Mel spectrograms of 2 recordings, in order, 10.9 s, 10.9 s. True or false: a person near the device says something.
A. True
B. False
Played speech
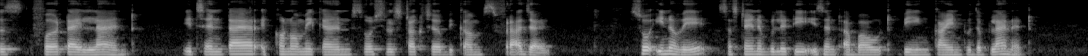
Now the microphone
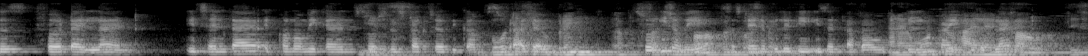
A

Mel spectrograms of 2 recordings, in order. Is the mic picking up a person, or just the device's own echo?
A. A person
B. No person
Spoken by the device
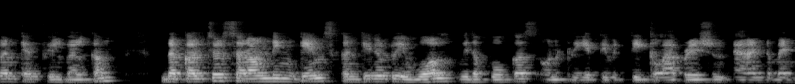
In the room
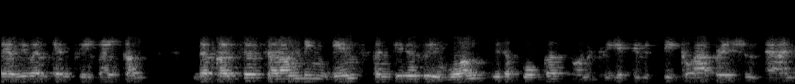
B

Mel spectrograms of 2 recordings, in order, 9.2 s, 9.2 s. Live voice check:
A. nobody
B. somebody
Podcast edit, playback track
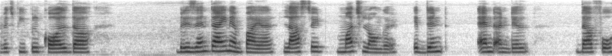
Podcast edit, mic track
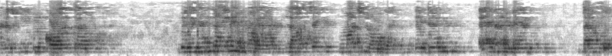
A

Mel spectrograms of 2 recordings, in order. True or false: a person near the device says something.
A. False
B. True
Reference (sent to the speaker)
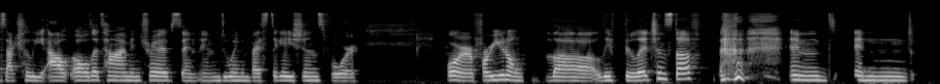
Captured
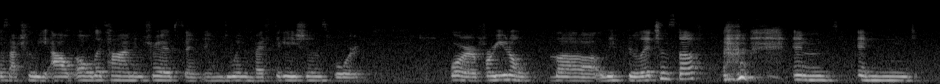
A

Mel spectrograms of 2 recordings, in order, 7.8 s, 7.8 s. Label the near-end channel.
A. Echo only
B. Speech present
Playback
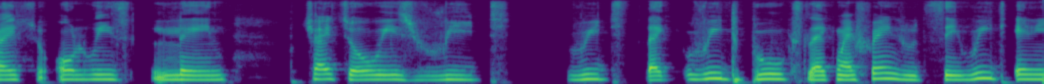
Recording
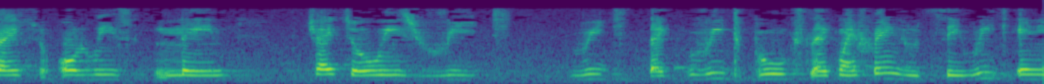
A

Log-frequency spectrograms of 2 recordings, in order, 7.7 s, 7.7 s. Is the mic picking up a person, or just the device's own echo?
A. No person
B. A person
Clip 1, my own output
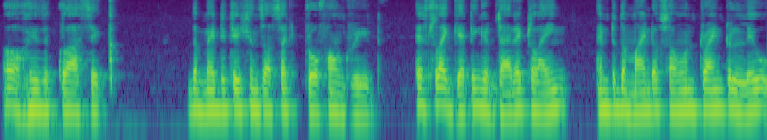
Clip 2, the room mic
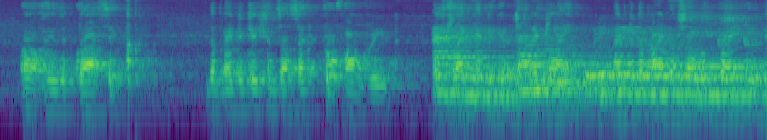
B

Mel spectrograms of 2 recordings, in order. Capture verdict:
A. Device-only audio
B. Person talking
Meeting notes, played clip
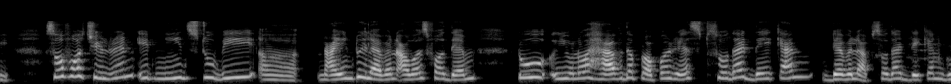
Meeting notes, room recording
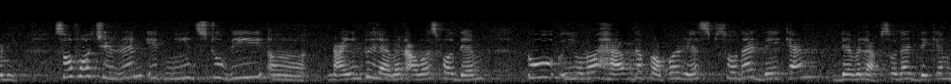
A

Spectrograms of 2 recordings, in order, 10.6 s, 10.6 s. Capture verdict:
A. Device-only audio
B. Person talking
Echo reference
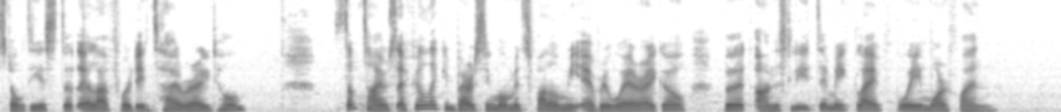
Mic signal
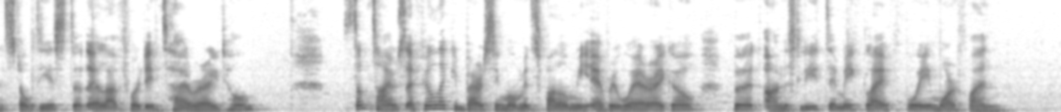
A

